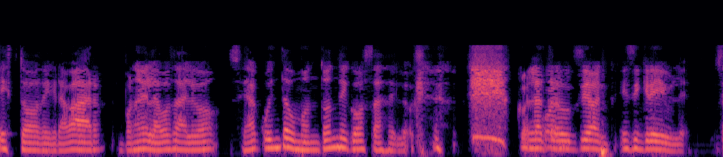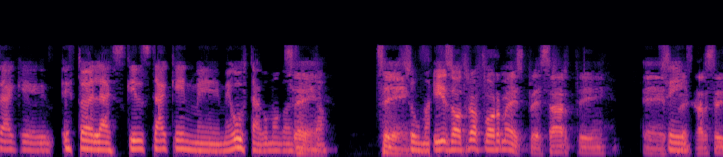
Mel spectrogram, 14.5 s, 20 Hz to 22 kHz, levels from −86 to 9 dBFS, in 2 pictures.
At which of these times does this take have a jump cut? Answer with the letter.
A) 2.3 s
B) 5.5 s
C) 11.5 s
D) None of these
C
